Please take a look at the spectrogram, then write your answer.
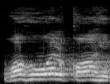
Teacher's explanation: क़ाफ को पुर पढ़ेंगे, हुरूफ़ मुस्तालिया में से है. और अलिफ मद्दा है, एक अलिफ के बराबर खींचेंगे.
